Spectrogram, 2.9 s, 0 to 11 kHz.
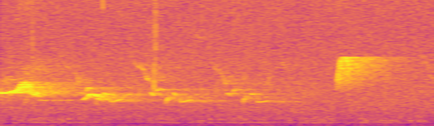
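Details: Red-headed woodpeckers, a male and female feeding young inside a nest cavity in Jefferson County, West Virginia, June 3, 2013: a few short, high chirping notes near the start, a brief harsh burst after two seconds, and faint background hiss.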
